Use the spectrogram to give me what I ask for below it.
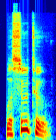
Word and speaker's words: Lesotho: How do you pronounce it? Lesotho.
